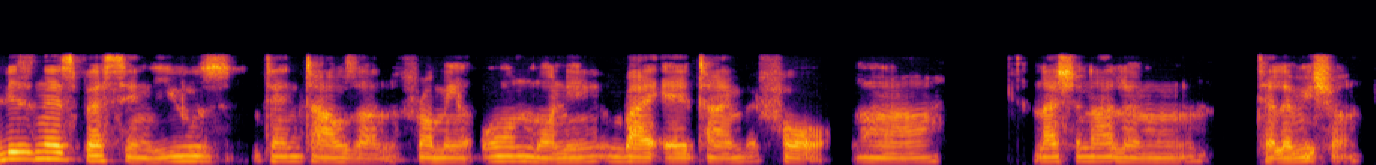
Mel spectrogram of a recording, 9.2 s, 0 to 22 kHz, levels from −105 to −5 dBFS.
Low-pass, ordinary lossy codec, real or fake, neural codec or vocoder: 5.4 kHz; none; fake; codec, 16 kHz, 4.8 kbps, FACodec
